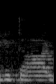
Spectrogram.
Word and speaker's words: guitar: Guilty, guitar, guest, guest and all these words, letter U is silent.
